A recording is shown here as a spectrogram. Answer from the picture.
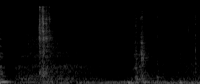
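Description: Faint clicks of plastic model kit parts being handled and set down on a cutting mat: one sharp click about half a second in, then a couple of softer knocks.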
